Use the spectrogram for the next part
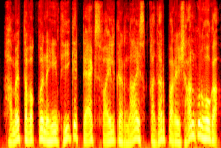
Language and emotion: Urdu, disgusted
